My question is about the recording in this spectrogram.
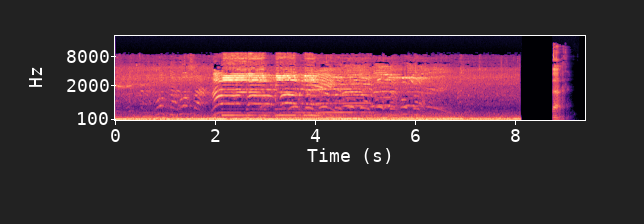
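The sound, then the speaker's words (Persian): Several car horns blare and overlap for a few seconds over a steady rumble of street traffic during a street protest in Sanandaj, where people are being encouraged to honk, with a noisy crowd shouting; the scene cuts off abruptly near the end. “بعد به مردم رو تشویق میکنن به بوق زدن.”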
